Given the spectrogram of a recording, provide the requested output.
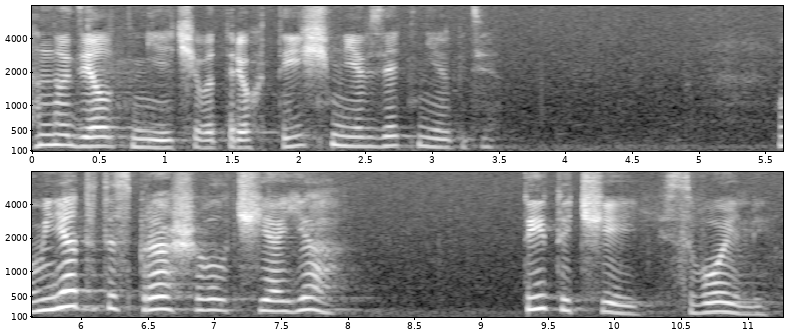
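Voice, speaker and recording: An actress playing a poor young woman in love, resigned, tender and quietly firm, in a 1970s Russian radio play. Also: medium pitch, slow pace, long pauses, natural voice. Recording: reverberant studio radio play recording.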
